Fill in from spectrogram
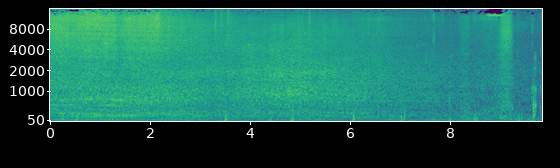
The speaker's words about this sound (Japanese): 今日は車がよく通りますね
